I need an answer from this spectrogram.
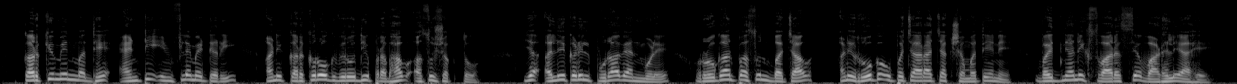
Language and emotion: Marathi, neutral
